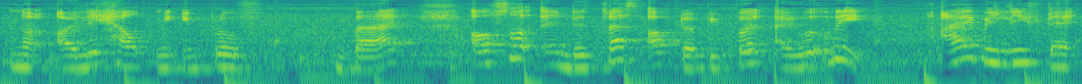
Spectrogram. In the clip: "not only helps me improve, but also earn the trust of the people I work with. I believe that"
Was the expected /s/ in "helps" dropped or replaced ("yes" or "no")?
yes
